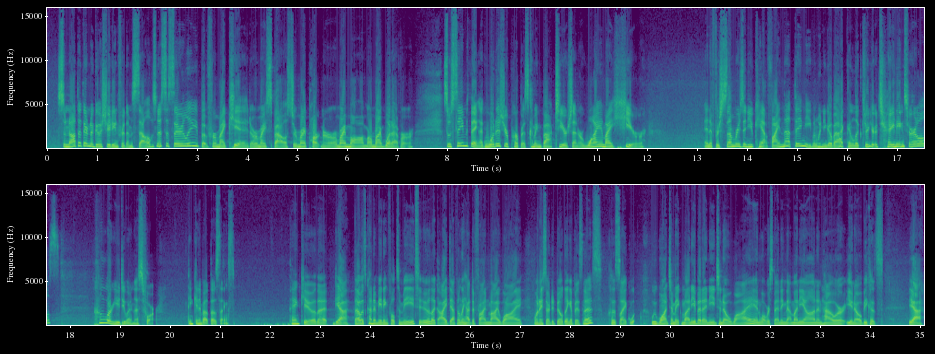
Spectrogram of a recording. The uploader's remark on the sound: Live from the Vinfast IRONMAN World Championship. During a special educational session at the Vinfast IRONMAN World Championship, Feisty Media hosted a panel discussion on the main expo stage.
